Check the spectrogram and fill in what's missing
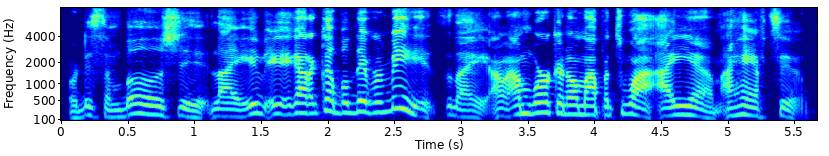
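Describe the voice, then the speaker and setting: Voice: mid-range voice, animated, quick pace, pushed and bright, dry recording. A tarot reader giving a casual spiritual reading, frank and profane, laughing often and repeating phrases for emphasis.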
